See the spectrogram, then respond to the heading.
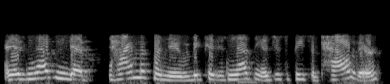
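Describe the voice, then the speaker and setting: A woman's voice: fairly high pitch, animated, quick pace. A woman caller from the United States chatting casually on radio in a slightly harsh voice, rambling and dramatically quoting herself. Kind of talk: casual chat. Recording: tinny phone line on radio.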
